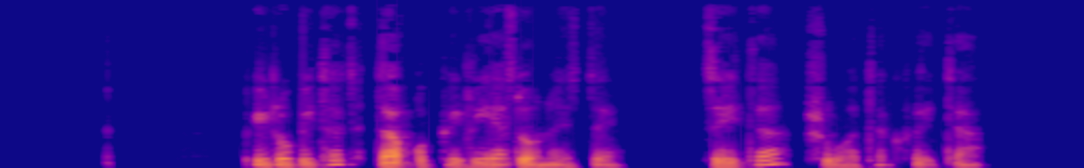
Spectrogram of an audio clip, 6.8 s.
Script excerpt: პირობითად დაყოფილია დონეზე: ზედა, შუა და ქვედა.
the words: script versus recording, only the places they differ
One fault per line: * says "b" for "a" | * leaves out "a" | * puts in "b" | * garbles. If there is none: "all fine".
all fine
